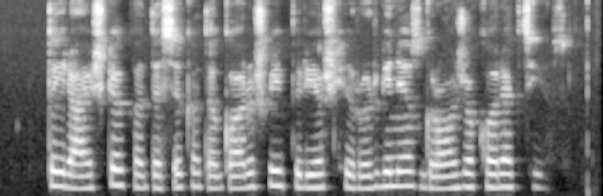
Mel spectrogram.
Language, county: Lithuanian, Kaunas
